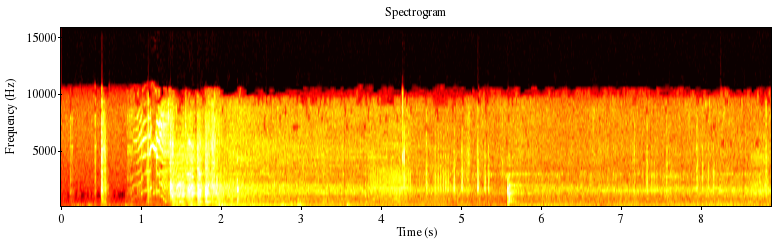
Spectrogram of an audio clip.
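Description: A safari vehicle on an evening game drive starts up and rumbles off-road, its engine catching with a burst, then a steady mid-pitched drone with occasional knocks and jolts, fairly close and without talk.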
